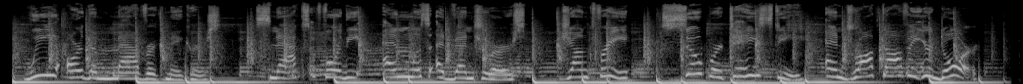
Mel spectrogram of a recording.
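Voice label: American English, child; voice over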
